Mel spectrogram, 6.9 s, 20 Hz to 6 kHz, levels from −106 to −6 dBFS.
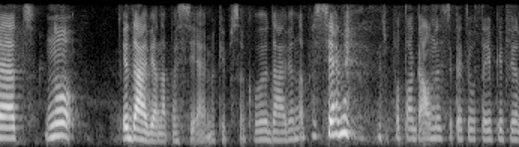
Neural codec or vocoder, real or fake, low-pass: none; real; 5.4 kHz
